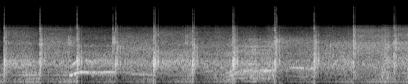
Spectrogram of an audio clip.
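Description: Small audience applauding after a song, one clapper close to the microphone standing out with sharp claps about two and a half times a second, and a few voices calling out.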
